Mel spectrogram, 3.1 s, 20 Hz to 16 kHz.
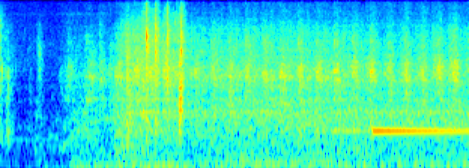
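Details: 1977 Ford Bronco V8 at auction, jump-started with booster pack, oil pressure 40 psi: catches and runs rough with an uneven light tapping in the rumble, a dead miss; sounds like lifter damage.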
